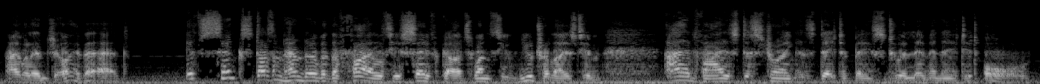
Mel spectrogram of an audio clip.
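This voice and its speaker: A man's voice: mid-range voice, very animated, normal speed, fairly bright tone, soft background music, poor audio. A man playing a scheming, courtly Sith lord in a video game, urbane and theatrical, savoring his words. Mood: sly, conspiratorial.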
